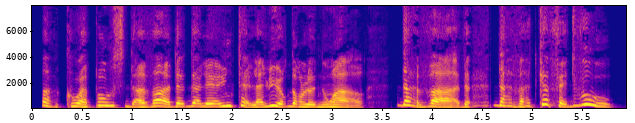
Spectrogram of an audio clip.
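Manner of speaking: high-pitched, agitated protest; alarmed exclamation. A narrator's reading. Ronica protests the coach racing through the dark, exclaiming. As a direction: cry out to the driver in alarm. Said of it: "Ronica s'exclama".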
